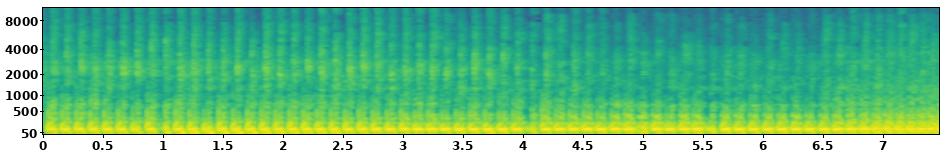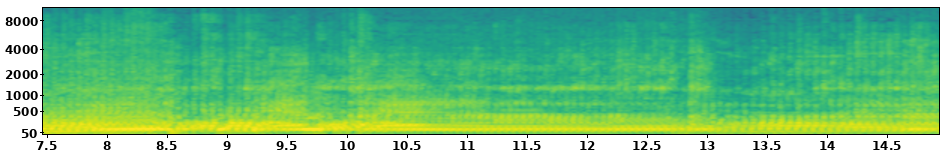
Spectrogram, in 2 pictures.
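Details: 1985 Honda VT1100 Shadow V-twin, cold, after replacing faulty CDI boxes with 1984 V45/VF700 units (now waste spark) and the front pulser, with the tach wire moved off the rear coil: loud, lumpy but even idle, no misfire.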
